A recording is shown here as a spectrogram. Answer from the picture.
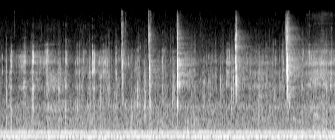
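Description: Close-miked chewing of a bite of king crab meat: soft wet mouth smacks and clicks, with a few sharper smacks about three and a half, four and a half and nearly six seconds in, over a steady low hum.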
